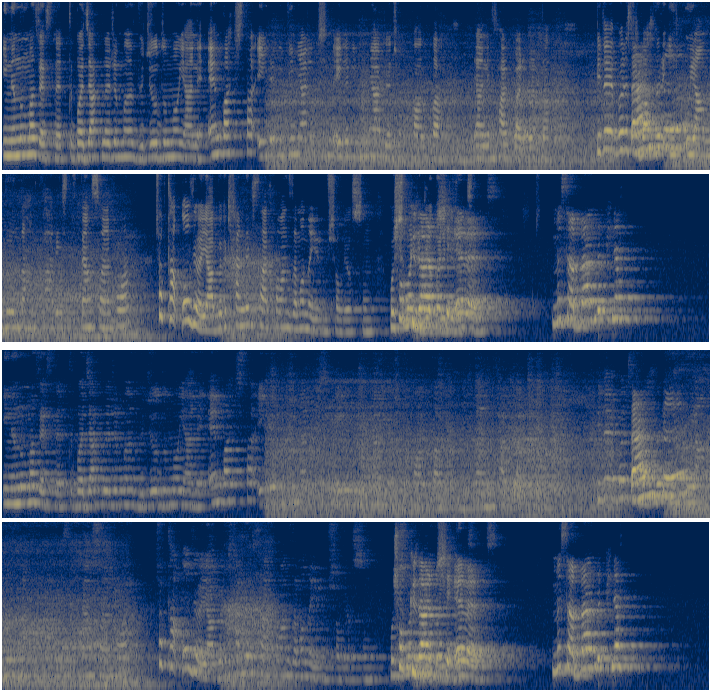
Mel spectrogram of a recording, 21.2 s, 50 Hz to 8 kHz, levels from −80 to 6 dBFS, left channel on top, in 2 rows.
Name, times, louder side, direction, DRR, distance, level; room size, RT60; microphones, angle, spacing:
voice 1, 0.0-5.9 6.2-6.6 7.1-8.3 8.9-12.6 12.9-16.2 16.4-17.8, left 6 dB, 65° left, 10 dB, 0.3 m, -29 dB
sound 1, 3.9-9.2, right 1 dB, 35° right, 0.9 m, -34 dB
voice 2, 9.4-10.3 16.6-17.8 18.9-20.0, right 1 dB, 15° right, 5 dB, 0.5 m, -22 dB
sound 2, 9.9-12.9 13.9-14.7, right 1 dB, 90° right, 1.3 m, -34 dB
7.0 x 3.7 x 5.6 m, 1.5 s
head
